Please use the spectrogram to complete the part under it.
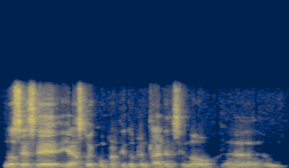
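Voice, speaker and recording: A man's voice: medium pitch, little pitch movement, unhurried, darkish tone. A Portuguese-accented man lecturing over a video call, stopping often with fillers and restarting his sentences. His voice sits in a middle range. The sound is roomy and muffled, as through a laptop call. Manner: hesitant, many fillers and restarts. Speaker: guest lecturer. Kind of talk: online academic talk.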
